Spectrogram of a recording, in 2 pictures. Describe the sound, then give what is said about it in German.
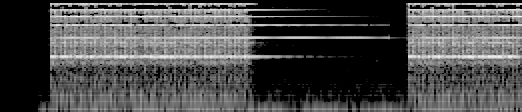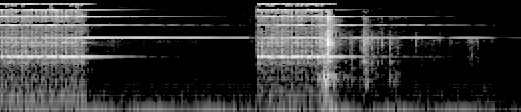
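A telephone rings for an incoming listener call to a radio call-in programme in three long bursts with short pauses between them, clear. The third ring is cut short by a click as the call is answered. “Ja, und da habe ich auch schon die erste Hörerin in der Leitung.”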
